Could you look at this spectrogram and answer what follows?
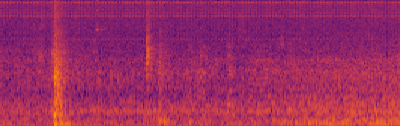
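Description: Mercedes-Benz Citaro facelift city bus engine idling, with one sharp knock about half a second in. The engine's low rumble grows louder over the last second or so.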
